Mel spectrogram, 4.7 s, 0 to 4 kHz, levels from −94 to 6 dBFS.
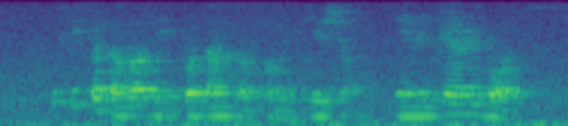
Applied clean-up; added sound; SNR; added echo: none; Stream; 16 dB; reverberation time 0.6 s.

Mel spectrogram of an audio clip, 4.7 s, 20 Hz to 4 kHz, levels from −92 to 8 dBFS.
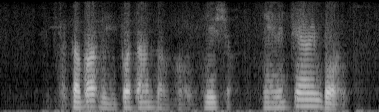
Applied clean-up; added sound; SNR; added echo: neural separator model SepFormer WHAMR!.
